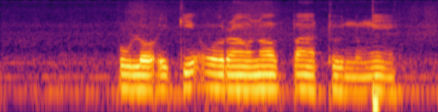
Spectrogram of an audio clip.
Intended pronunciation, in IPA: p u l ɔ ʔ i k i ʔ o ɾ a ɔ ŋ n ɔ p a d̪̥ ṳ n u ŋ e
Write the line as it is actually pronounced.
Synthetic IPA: p u l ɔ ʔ i k i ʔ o ɾ a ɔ n ɔ p a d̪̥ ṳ n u ŋ e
